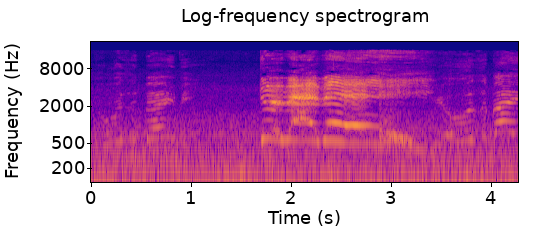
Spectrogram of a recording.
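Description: A young child's high-pitched voice, faint at first and then louder with sliding, falling pitch from about two seconds in, over the steady low rumble of a car on the road.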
